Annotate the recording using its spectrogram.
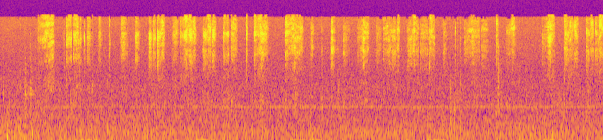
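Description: Near silence with faint, irregular scratching sounds.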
